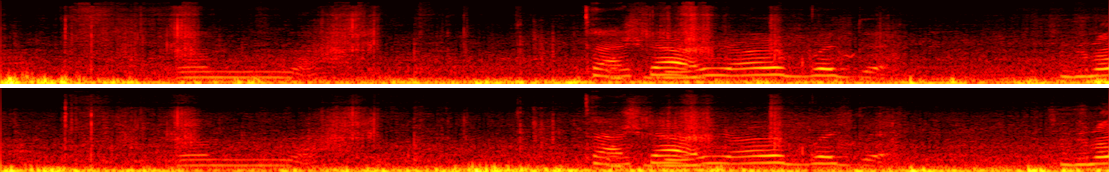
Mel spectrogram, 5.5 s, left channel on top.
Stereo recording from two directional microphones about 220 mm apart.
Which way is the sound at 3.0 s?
40° left (ahead or behind).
